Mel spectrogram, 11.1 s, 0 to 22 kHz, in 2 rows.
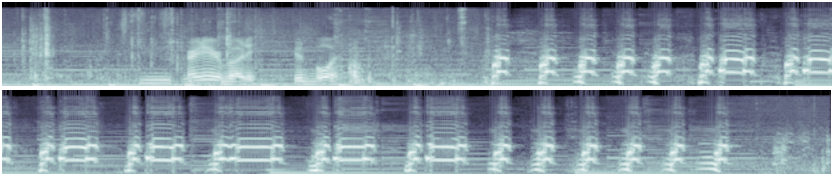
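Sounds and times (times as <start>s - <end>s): goose call honks and clucks: 3.2s - 11.0s.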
